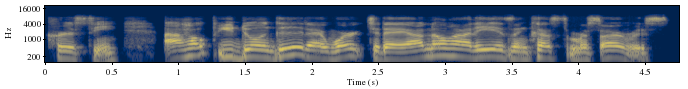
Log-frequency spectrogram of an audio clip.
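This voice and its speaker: A woman in casual live-stream storytelling, talking to her chat in a profane, animated, mocking way. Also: fairly low pitch, moderate pace, vocal fry, no echo.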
